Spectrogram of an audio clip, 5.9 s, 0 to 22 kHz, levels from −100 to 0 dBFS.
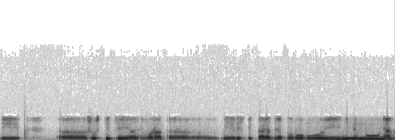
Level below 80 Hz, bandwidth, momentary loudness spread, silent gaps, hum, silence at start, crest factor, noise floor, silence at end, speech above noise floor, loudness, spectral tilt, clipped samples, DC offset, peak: -64 dBFS; 4 kHz; 11 LU; none; none; 0 s; 12 dB; -51 dBFS; 0 s; 31 dB; -21 LUFS; -7 dB/octave; under 0.1%; under 0.1%; -8 dBFS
